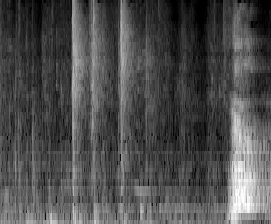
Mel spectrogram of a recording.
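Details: A spoiled Basset Hound lets out a short, loud, moaning complaining whine, asking for its dinner.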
